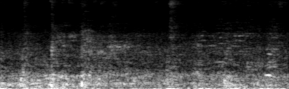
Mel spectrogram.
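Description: The Disneyland Railroad train rumbles along its rails with a continuous low roll and occasional clacks and squeaks. A voice speaks over the running train throughout.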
